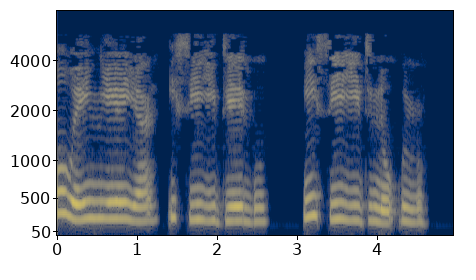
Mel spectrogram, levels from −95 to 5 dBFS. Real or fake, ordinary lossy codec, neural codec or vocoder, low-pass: fake; MP3, 24 kbps; codec, 16 kHz, 4 kbps, FunCodec, trained on LibriTTS, 50 frames a second; 7.2 kHz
